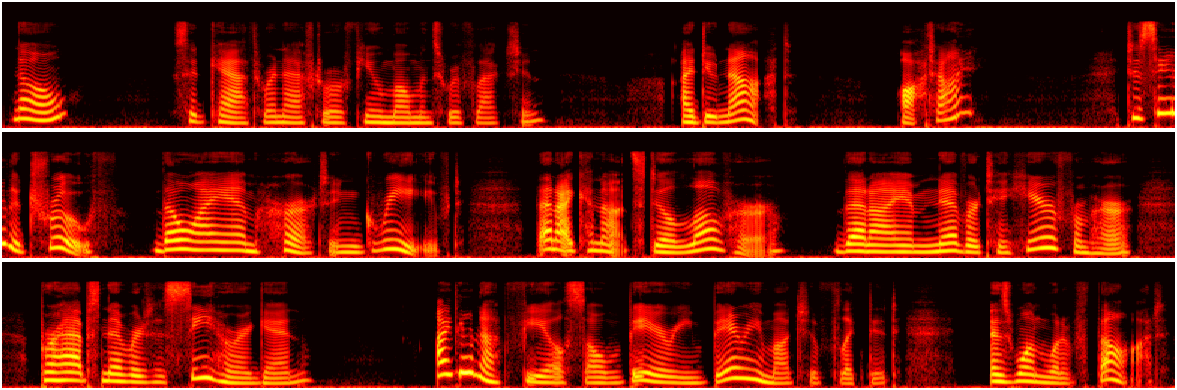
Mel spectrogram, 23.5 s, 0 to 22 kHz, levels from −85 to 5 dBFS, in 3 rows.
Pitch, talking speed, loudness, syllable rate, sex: 220 Hz, 145 wpm, -22 LUFS, 4.6 syllables/s, female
